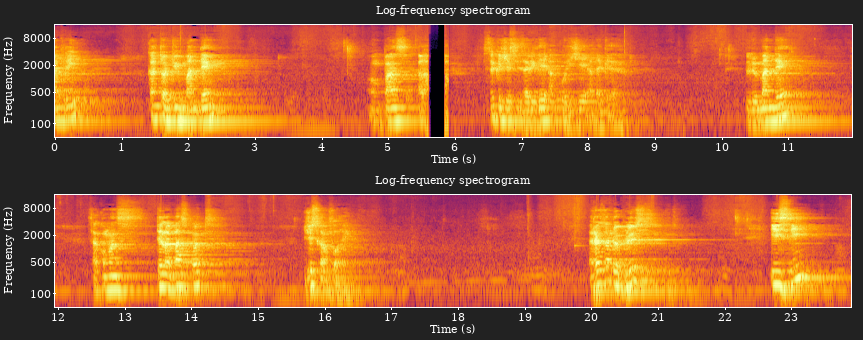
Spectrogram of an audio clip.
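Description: A man speaks with animation into a microphone, his voice booming and echoing in a room.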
